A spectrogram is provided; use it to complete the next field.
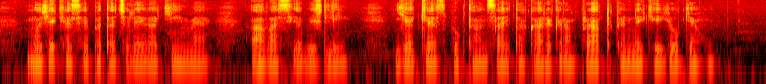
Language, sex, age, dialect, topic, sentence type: Hindi, male, 18-24, Hindustani Malvi Khadi Boli, banking, question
